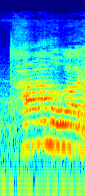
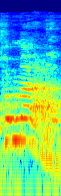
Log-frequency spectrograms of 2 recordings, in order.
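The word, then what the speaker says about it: comma: 카마가 있는 경우로 앞에서부터 계속적으로 해석하는 방법이라. 요게 중요하다. 카마. 이 초원에서 콤마라면, 콤마. 콤마라면 알아먹지도 못한 말이니까 절대 어디에서 콤마, 콤마 하지 말고 평소에 습관적으로 정확한 발음을 쓰세요. 카마입니다.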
